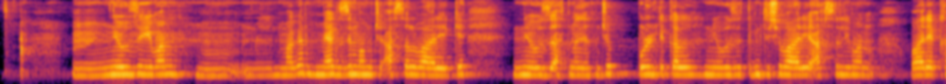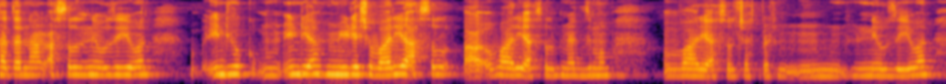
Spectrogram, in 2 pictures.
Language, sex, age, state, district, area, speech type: Kashmiri, female, 30-45, Jammu and Kashmir, Shopian, urban, spontaneous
